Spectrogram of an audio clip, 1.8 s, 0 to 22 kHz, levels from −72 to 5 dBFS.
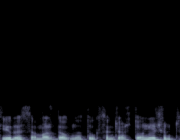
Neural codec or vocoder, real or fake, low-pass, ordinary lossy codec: codec, 16 kHz, 8 kbps, FunCodec, trained on LibriTTS, 25 frames a second; fake; 5.4 kHz; Opus, 64 kbps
